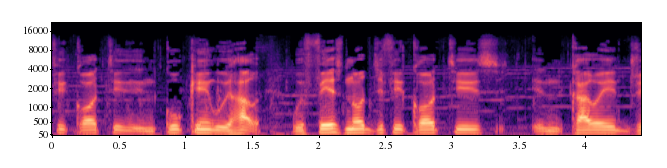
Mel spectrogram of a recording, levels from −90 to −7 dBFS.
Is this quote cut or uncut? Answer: uncut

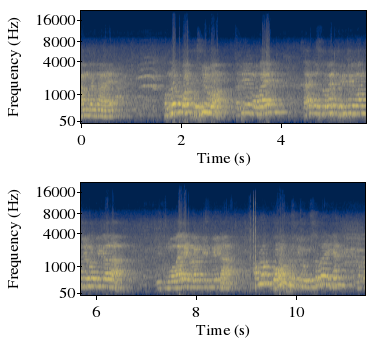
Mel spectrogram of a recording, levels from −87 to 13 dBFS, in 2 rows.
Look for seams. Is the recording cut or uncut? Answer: uncut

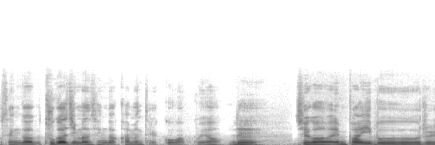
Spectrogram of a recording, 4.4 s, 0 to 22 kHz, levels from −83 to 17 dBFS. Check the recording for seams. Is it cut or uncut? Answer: cut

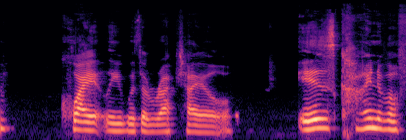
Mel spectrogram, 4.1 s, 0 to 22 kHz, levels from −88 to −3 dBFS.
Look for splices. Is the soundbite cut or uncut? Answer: uncut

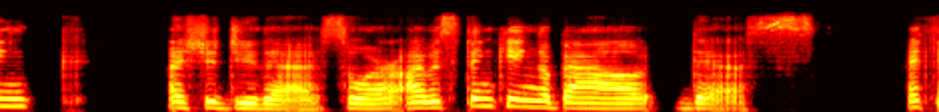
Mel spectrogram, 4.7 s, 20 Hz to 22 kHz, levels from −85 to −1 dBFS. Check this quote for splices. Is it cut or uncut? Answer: uncut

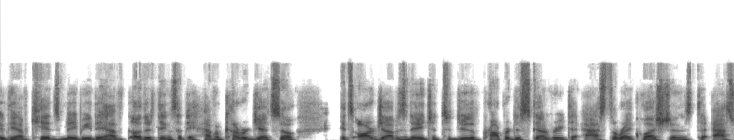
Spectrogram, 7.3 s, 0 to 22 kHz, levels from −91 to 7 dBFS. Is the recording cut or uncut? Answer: uncut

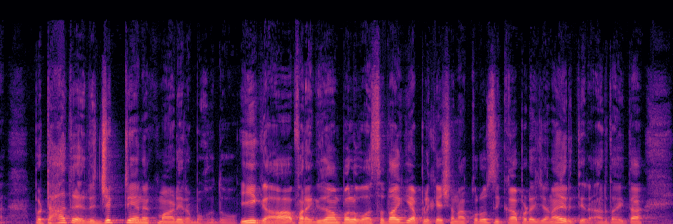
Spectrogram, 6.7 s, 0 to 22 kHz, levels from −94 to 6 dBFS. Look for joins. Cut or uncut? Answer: uncut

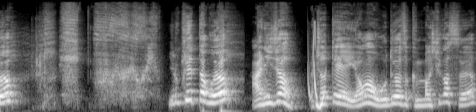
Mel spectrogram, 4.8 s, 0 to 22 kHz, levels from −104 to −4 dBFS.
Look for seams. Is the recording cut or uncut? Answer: uncut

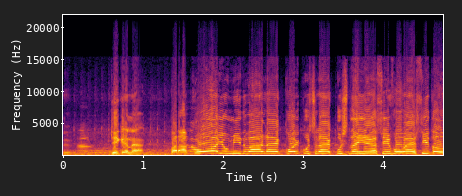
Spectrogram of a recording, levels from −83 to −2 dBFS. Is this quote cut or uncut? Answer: cut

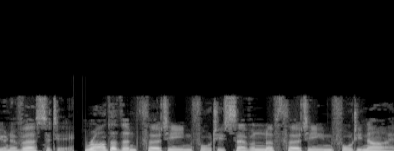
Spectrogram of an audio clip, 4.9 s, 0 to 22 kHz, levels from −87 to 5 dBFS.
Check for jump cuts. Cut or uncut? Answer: uncut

